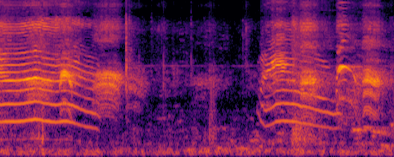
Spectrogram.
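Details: Mating yowls from a male street cat that looks like a bengal, calling a female in heat. A wavering, descending moan opens, then a quieter pause with faint clicks before a second yowl swoops down and trails off.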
